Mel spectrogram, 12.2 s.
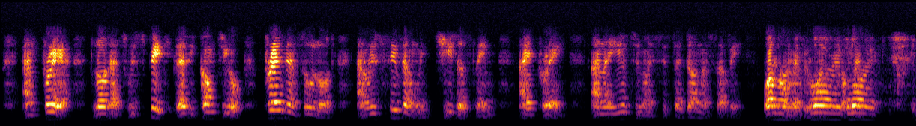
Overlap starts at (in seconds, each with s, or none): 10.2 s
